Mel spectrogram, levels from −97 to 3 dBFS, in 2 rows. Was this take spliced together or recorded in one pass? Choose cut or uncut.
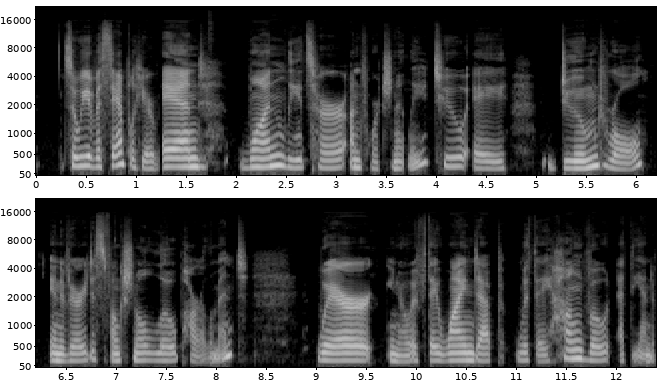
cut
